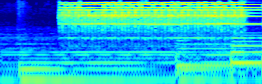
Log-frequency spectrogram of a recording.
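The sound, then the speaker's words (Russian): A telephone rings on a desk: one high electronic trill lasts just over a second above a low, steady tone, and nobody speaks. “Раздалось дребезжание телефона, стоявшего на столе.”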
